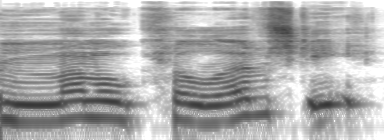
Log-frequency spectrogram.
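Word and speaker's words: Mamukelashvili: pistons there we go that's cool and sandro mama kolevsky yep that's right that's exactly how you pronounce his name for the box let's carry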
